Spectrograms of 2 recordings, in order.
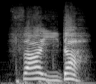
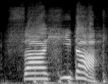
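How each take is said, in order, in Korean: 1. 두 번째 음절 앞에서 ㅎ 소리가 들리지 않습니다. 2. 두 번째 음절 앞에서 ㅎ 소리가 들립니다. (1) "싸이다 라고 한다는" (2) "싸히다 라고 하지 않고"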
